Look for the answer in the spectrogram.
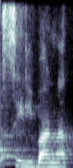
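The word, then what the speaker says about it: Sylvanna: Yo solo utilizo Instagram, no utilizo ninguna otra red social y, y es arroba Silvana Toledo. Silvana se escribe con Y y con doble N,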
